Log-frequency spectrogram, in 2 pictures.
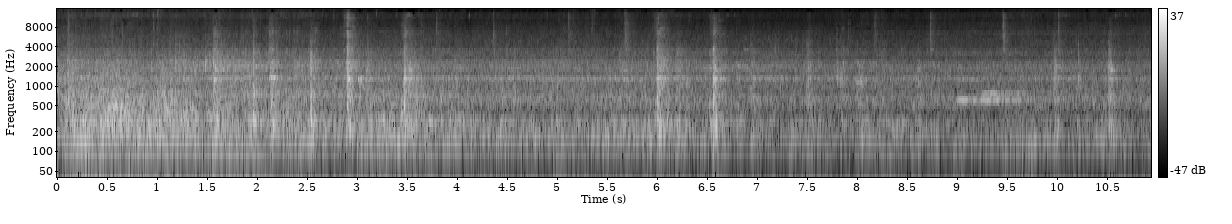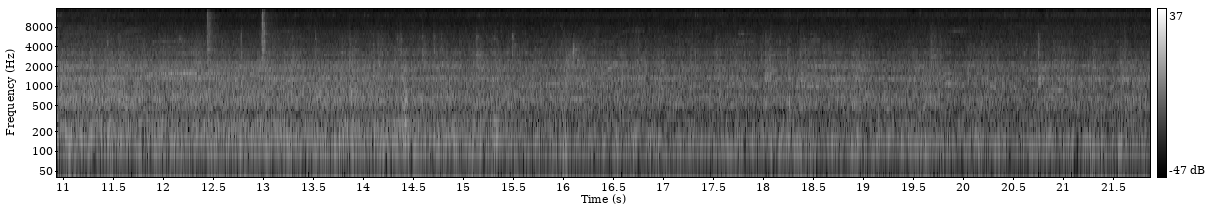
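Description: Train of passenger coaches running past and away, wheels clicking over the rail joints, the sound fading steadily as it recedes.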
